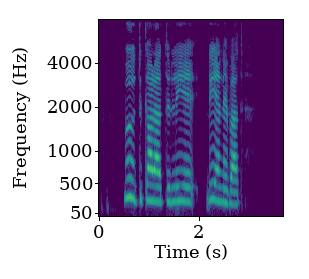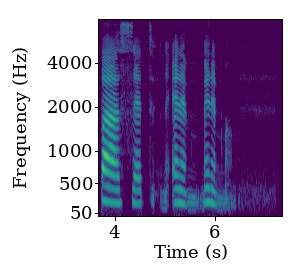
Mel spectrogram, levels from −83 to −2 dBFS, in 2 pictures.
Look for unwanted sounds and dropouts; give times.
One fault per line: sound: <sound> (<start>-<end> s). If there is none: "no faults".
no faults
